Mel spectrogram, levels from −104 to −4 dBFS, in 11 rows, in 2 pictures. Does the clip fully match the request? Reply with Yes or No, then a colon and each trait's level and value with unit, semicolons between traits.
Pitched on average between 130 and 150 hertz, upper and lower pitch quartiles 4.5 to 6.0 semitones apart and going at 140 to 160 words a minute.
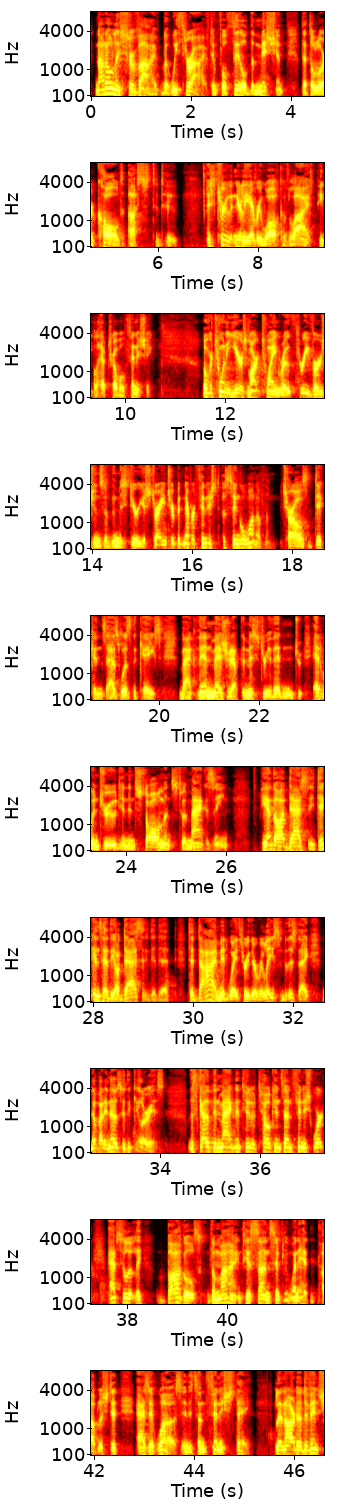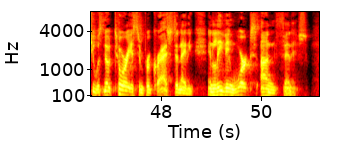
No: low, 120 Hz; wide, 5.6 semitones; average, 155 wpm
